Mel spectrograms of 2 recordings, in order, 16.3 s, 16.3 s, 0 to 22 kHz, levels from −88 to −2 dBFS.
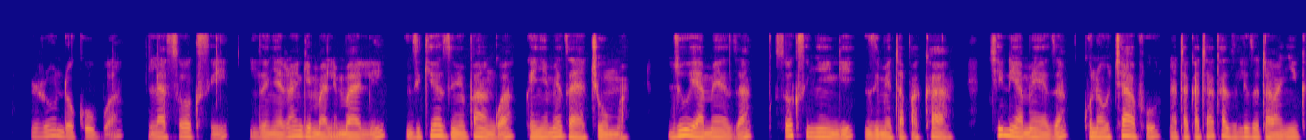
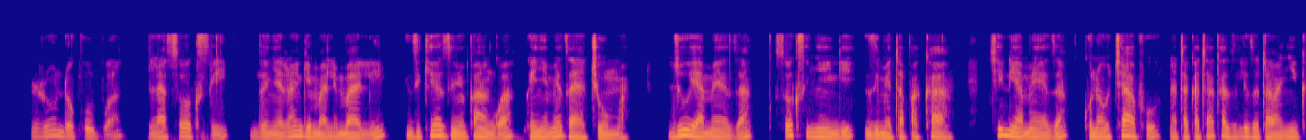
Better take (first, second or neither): first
